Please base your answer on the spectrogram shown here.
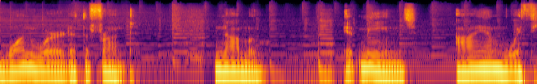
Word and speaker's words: Namu: Though it's Namu should be pronounced Nam.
